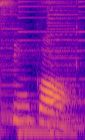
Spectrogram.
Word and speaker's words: singkong: Kita tulis singkong. S I, si. Si, N sama G bacanya eng. Si sama eng, sing. K, O, ko. Sekarang N sama G bacanya eng. Ko sama eng, kong.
